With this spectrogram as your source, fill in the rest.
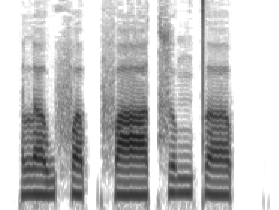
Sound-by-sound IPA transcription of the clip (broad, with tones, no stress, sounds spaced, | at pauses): l ɐ˨˧ w f ɐ˨ p̚ f aː˧ t͡s ʊ˥ ŋ t̪ ɐ˧ p̚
